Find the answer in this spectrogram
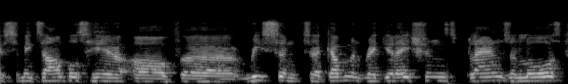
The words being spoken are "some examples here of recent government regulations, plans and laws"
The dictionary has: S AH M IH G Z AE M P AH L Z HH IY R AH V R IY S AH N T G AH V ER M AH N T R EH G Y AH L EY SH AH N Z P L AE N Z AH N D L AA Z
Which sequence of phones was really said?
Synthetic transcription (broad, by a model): S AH M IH G Z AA M P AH L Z HH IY R AH V R IY S AH N T G AH V ER M AH N T R EH G Y AH L EY SH AH N Z P L AE N Z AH N L AA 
